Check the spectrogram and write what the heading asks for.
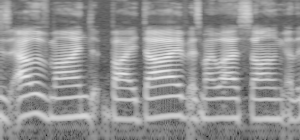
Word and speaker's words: DIIV: Alright, that was Out of Mind by D-I-I-V, pronounced Dive.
